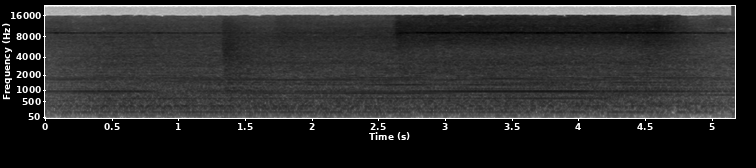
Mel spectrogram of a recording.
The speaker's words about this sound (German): Kompressoren füllen die riesige Halle mit ohrenbetäubendem Lärm.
